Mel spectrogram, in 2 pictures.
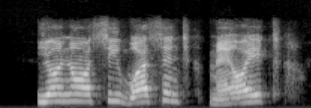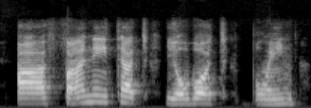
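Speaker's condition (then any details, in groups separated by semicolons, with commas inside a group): Cerebral palsy; from birth, involves cerebrum and cerebellum, not expected to walk, now walks with concentration, affects balance and coordination; affects speech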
